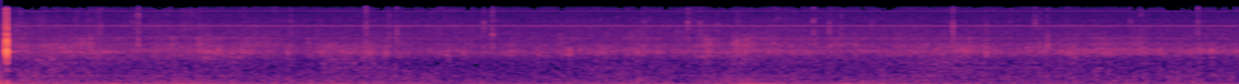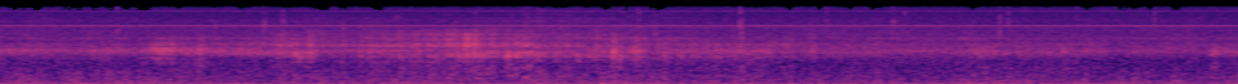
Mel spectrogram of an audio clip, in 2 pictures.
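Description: Wind buffeting an action camera's microphone as the skier carrying it glides downhill: an uneven low rumble that swells and dips throughout.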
